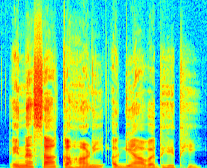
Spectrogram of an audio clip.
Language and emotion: Sindhi, neutral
